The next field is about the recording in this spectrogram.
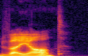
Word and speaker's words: Vaillant: And one of the doubles that you're talking about is how you pronounce it Vaillant. – Mm-hmm. – Okay. – It's French.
